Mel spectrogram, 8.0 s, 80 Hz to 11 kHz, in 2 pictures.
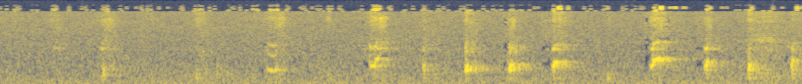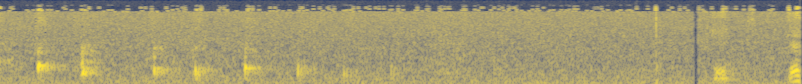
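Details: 24-day-old Miniature Bull Terrier puppies give a run of short, high whimpering squeaks; Miniature Bull Terrier.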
